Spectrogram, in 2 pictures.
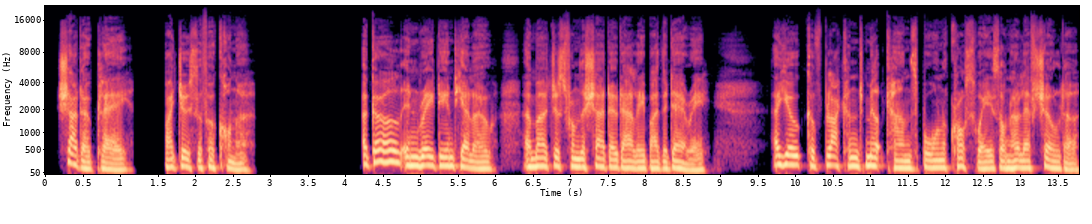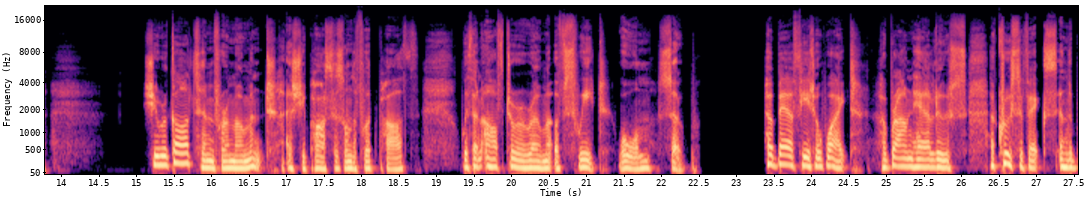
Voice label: Audiobook; Shadow Play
